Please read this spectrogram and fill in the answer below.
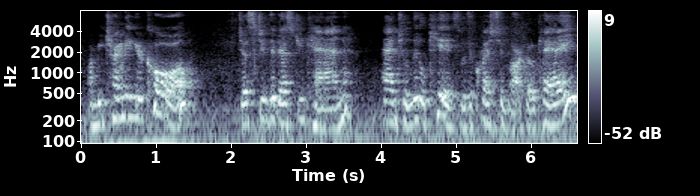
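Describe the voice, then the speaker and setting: A woman in her seventies reads poetry in a plain, conversational way, with halting asides. Her voice sits a little low. She is away from the microphone in an echoey room with noticeable background noise. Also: darkish tone, distant mic. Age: 70s. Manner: conversational, halting, matter-of-fact. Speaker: poet and author. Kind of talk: informal poetry reading with spoken asides. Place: room, remote home-style recording.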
